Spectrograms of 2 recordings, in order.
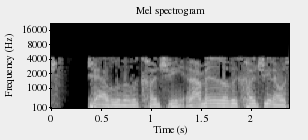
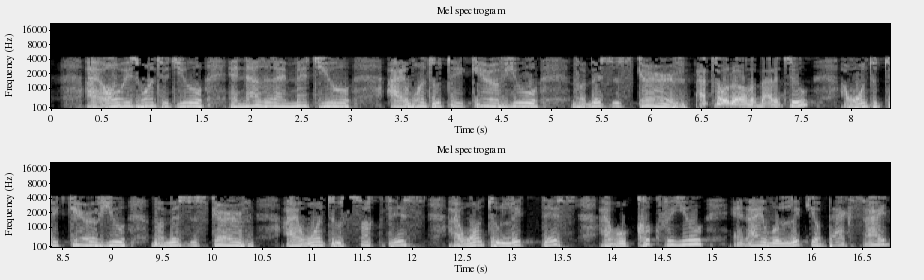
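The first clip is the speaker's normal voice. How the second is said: put-on deep, low-pitched woman's voice; 3 semitones higher than usual. Retelling what a woman told him she wanted, imitating a deep-voiced woman. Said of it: "she had a deep kind of voice".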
